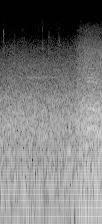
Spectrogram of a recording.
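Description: Road traffic on the bridge overhead, a steady rush of tyre and engine noise that swells louder about a second and a half in.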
